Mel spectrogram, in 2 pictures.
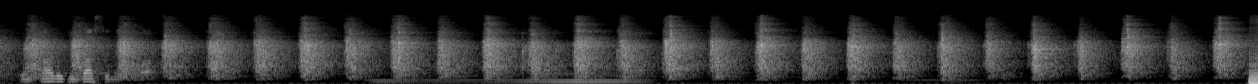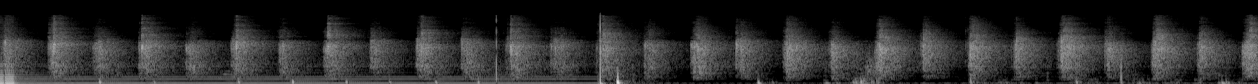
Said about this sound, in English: Katwongere Katonda ngali za amanyi. Let's add God a hand clap.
